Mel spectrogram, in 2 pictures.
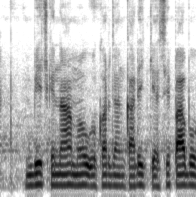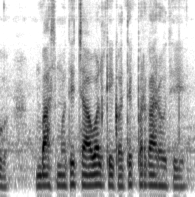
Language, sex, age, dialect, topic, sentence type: Chhattisgarhi, male, 18-24, Eastern, agriculture, question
